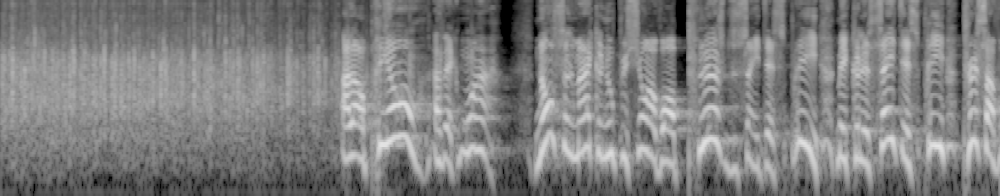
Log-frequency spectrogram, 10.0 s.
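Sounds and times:
audience applause: 0:00.0 - 0:03.8
speech: 0:03.4 - 0:09.9.

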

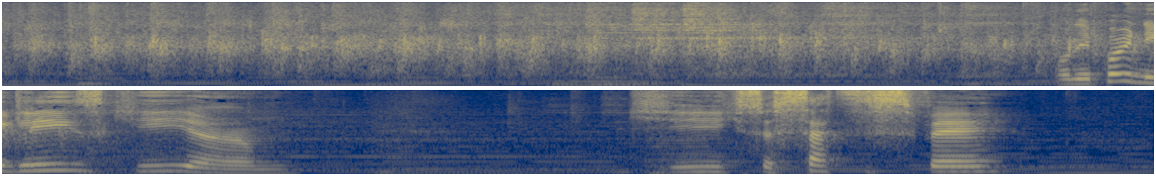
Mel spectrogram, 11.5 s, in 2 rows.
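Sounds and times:
audience applause: 0:00.0 - 0:06.4
speech: 0:05.3 - 0:07.3, 0:09.1 - 0:10.9.

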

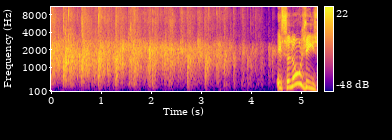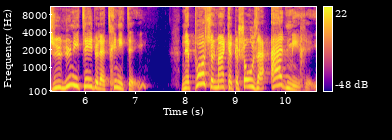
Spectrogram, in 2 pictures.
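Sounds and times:
audience applause: 0:00.0 - 0:04.8
speech: 0:04.5 - 0:07.3, 0:07.9 - 0:10.6.

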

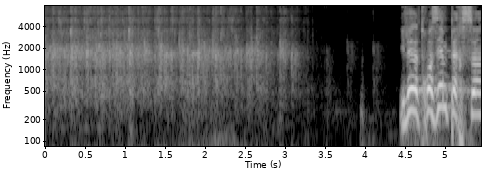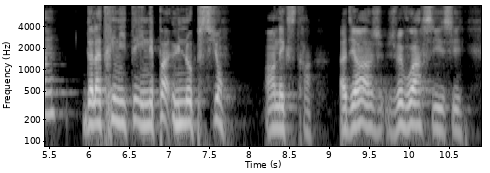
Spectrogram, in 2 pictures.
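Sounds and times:
audience applause: 0:00.0 - 0:03.6
speech: 0:04.4 - 0:10.8.

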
